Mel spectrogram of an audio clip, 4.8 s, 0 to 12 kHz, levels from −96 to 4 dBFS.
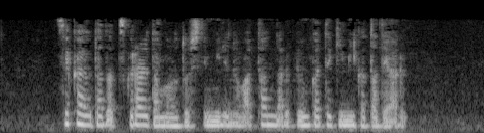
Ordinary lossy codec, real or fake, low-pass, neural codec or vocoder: AAC, 64 kbps; real; 7.2 kHz; none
